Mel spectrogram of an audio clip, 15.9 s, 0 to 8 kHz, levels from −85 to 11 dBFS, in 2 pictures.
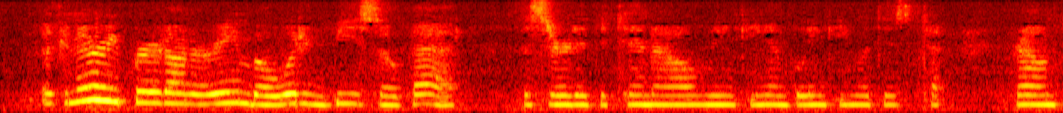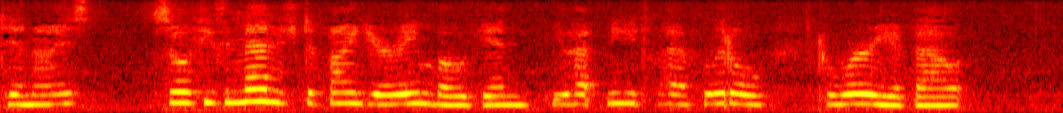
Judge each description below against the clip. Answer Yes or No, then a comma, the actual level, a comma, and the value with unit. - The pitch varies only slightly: Yes, narrow, 2.2 semitones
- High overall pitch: Yes, very high, 250 Hz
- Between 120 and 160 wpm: Yes, average, 145 wpm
